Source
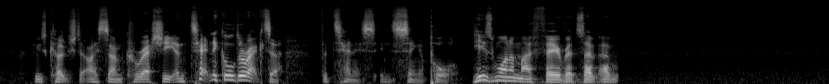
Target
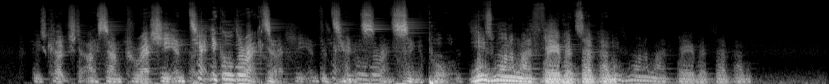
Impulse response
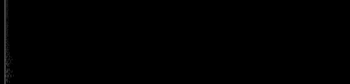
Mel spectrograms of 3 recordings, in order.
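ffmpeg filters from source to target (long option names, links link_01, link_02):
-filter_complex "[0:a]aeval=exprs='0.422*(cos(1*acos(clip(val(0)/0.422,-1,1)))-cos(1*PI/2))+0.00531*(cos(8*acos(clip(val(0)/0.422,-1,1)))-cos(8*PI/2))':channel_layout=same,asubboost=boost=10:cutoff=210,asplit=3[link_01][link_02][link_03];[link_02]asetrate=52444,aresample=44100,atempo=0.840896,volume=-1dB[link_04];[link_03]asetrate=88200,aresample=44100,atempo=0.5,volume=-12dB[link_05];[link_01][link_04][link_05]amix=inputs=3:normalize=0,bandreject=frequency=245.3:width_type=h:width=4,bandreject=frequency=490.6:width_type=h:width=4,bandreject=frequency=735.9:width_type=h:width=4,bandreject=frequency=981.2:width_type=h:width=4,bandreject=frequency=1226.5:width_type=h:width=4,bandreject=frequency=1471.8:width_type=h:width=4,bandreject=frequency=1717.1:width_type=h:width=4,bandreject=frequency=1962.4:width_type=h:width=4,bandreject=frequency=2207.7:width_type=h:width=4,bandreject=frequency=2453:width_type=h:width=4,bandreject=frequency=2698.3:width_type=h:width=4,bandreject=frequency=2943.6:width_type=h:width=4,bandreject=frequency=3188.9:width_type=h:width=4,bandreject=frequency=3434.2:width_type=h:width=4,bandreject=frequency=3679.5:width_type=h:width=4,bandreject=frequency=3924.8:width_type=h:width=4,bandreject=frequency=4170.1:width_type=h:width=4,bandreject=frequency=4415.4:width_type=h:width=4,bandreject=frequency=4660.7:width_type=h:width=4,bandreject=frequency=4906:width_type=h:width=4,bandreject=frequency=5151.3:width_type=h:width=4,bandreject=frequency=5396.6:width_type=h:width=4,bandreject=frequency=5641.9:width_type=h:width=4,bandreject=frequency=5887.2:width_type=h:width=4,bandreject=frequency=6132.5:width_type=h:width=4,bandreject=frequency=6377.8:width_type=h:width=4,bandreject=frequency=6623.1:width_type=h:width=4,bandreject=frequency=6868.4:width_type=h:width=4,bandreject=frequency=7113.7:width_type=h:width=4,bandreject=frequency=7359:width_type=h:width=4,bandreject=frequency=7604.3:width_type=h:width=4,bandreject=frequency=7849.6:width_type=h:width=4,bandreject=frequency=8094.9:width_type=h:width=4,bandreject=frequency=8340.2:width_type=h:width=4,bandreject=frequency=8585.5:width_type=h:width=4,bandreject=frequency=8830.8:width_type=h:width=4,aeval=exprs='(tanh(3.16*val(0)+0.45)-tanh(0.45))/3.16':channel_layout=same,asplit=2[link_06][link_07];[link_07]adelay=1341,volume=-10dB,highshelf=frequency=4000:gain=-30.2[link_08];[link_06][link_08]amix=inputs=2:normalize=0,volume=4.5dB"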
